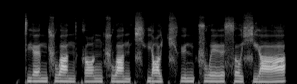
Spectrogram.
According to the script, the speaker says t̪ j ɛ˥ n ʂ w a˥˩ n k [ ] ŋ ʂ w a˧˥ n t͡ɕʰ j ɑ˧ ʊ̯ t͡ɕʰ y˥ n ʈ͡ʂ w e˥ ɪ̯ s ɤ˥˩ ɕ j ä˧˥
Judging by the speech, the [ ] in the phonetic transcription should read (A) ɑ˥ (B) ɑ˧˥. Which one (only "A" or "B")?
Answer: A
